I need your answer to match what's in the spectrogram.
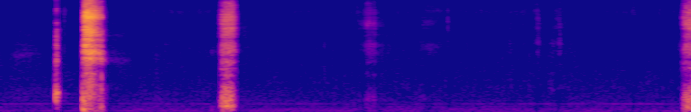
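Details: Sneeze fit: a sharp inhaled catch followed by a loud explosive sneeze, then a second softer sneeze and the start of a third in a quiet room.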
